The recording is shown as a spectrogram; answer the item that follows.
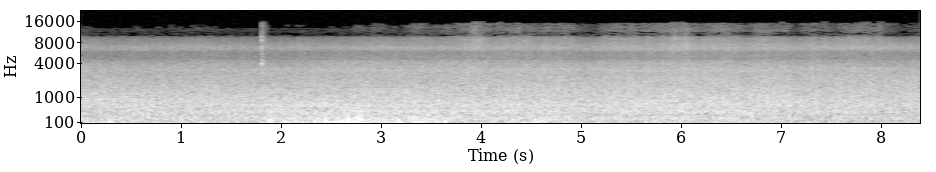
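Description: Sea surf washing and breaking against rocks along a rocky shore, a steady roar of water noise. A louder low rumble swells about two seconds in and lasts around a second and a half.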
